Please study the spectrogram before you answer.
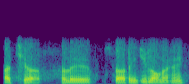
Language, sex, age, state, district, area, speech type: Punjabi, male, 30-45, Punjab, Barnala, rural, conversation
